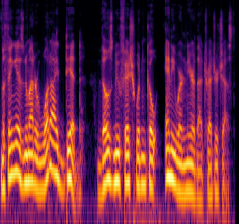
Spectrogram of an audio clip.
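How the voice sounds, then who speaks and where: A man's voice: fairly low pitch, normal speed, a little mellow, no room sound. A man hosting a podcast, chatting casually and with dry humor, sometimes reading a listener's story aloud. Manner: wry, joking, hesitant restarts. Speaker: podcast host.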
